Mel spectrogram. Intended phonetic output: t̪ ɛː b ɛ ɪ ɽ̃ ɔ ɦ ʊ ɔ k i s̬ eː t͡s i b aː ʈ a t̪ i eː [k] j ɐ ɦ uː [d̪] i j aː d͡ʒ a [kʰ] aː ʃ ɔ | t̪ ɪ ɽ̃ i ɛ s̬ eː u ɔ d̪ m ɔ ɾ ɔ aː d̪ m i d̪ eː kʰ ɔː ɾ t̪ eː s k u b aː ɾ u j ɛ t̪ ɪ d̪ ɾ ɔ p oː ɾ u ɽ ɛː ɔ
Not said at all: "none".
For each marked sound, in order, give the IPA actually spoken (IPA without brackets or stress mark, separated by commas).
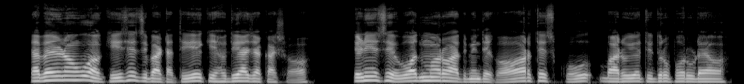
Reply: k, d̪, k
